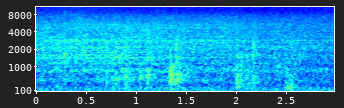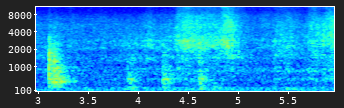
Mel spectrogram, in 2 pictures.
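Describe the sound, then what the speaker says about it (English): Fresh chopped tomatoes tipped into a hot pan, giving a steady, close sizzle and hiss with soft stirring scrapes that grow a little brighter toward the end. "I'm going to add my fresh chopped tomatoes"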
